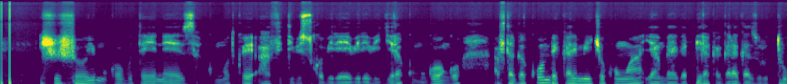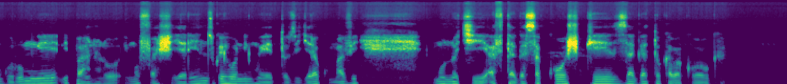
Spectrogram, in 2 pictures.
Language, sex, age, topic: Kinyarwanda, male, 25-35, education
